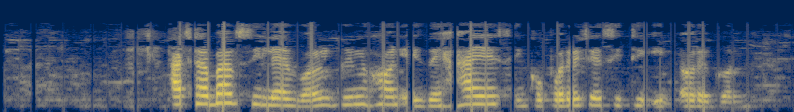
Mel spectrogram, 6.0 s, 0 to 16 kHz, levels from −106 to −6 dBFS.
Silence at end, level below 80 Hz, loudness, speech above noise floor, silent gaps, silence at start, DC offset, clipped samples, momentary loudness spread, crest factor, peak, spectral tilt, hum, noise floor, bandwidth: 0.4 s; -62 dBFS; -24 LUFS; 29 dB; none; 0.95 s; under 0.1%; under 0.1%; 15 LU; 22 dB; -2 dBFS; -4.5 dB/octave; none; -53 dBFS; 7.8 kHz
